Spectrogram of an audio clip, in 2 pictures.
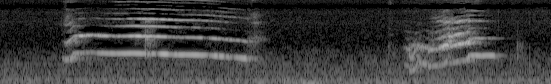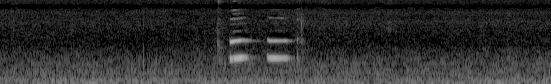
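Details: Pet cat calling indoors: a long, level, clear meow lasting over a second, then a squeaky upward-sweeping yowl, and after a pause a brief doubled chirp-like mew, with a soft rumbling room noise underneath.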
